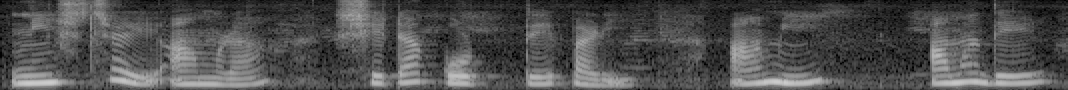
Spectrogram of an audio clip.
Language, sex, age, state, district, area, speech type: Bengali, female, 18-30, West Bengal, Birbhum, urban, read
